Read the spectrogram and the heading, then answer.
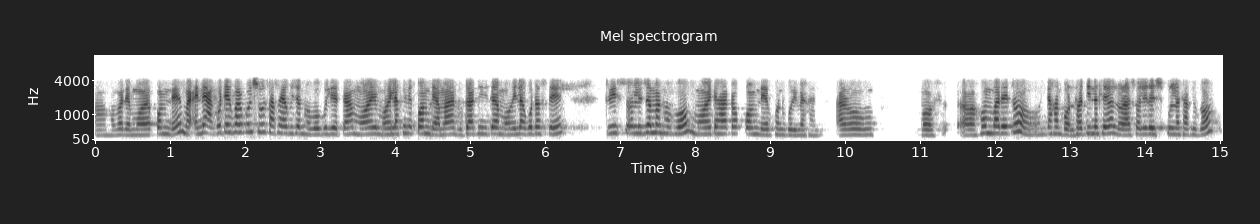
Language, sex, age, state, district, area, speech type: Assamese, female, 30-45, Assam, Goalpara, urban, conversation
